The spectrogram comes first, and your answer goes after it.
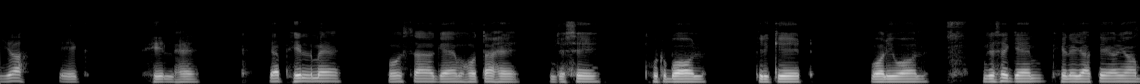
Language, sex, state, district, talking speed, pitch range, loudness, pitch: Hindi, male, Bihar, Lakhisarai, 125 wpm, 125-135 Hz, -23 LUFS, 130 Hz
